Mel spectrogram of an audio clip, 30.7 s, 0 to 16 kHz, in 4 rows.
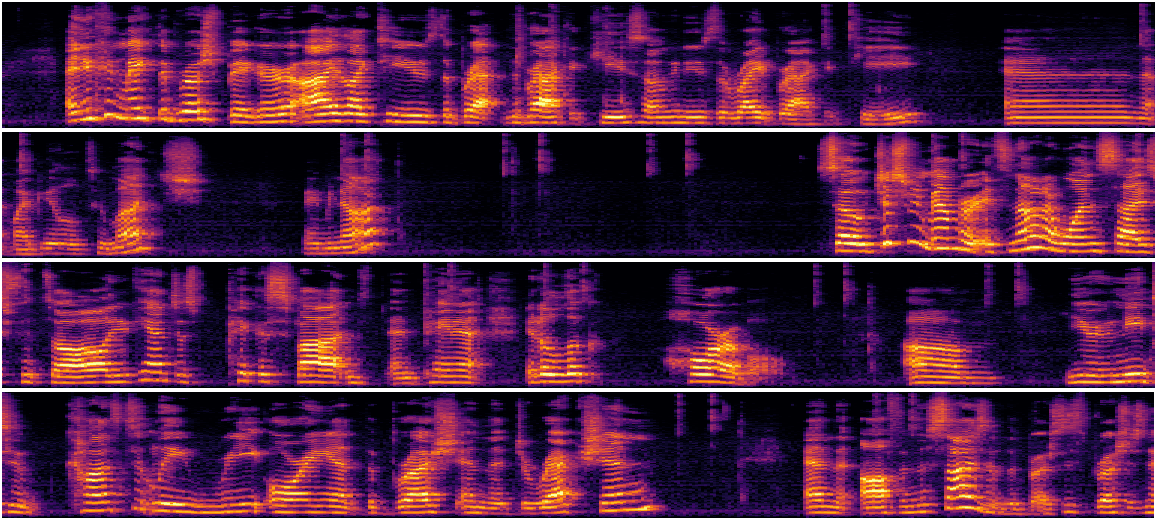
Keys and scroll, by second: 3.4 ], 4.8 alt+].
